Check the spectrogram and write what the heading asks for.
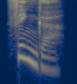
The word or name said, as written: SING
